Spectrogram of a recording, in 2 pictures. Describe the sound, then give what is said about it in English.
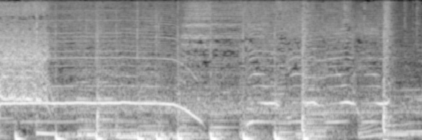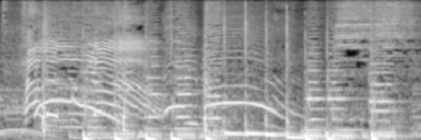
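A loud, continuous roar of many voices from a church audience shouting and whooping together for the Lord. The sound rises and falls in overlapping waves for several seconds, with individual cries standing out above the crowd. “Can we give the Lord a shout?”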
